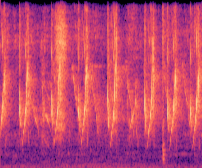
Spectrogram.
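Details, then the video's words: Bar-winged prinia song, used as a lure recording to get other prinias singing: sharp, high chirps repeated about twice a second, each a quick up-and-down note, with nothing else audible. "pancingan ciblek penuh emosi ini supaya ciblek diam ikut bunyi"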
